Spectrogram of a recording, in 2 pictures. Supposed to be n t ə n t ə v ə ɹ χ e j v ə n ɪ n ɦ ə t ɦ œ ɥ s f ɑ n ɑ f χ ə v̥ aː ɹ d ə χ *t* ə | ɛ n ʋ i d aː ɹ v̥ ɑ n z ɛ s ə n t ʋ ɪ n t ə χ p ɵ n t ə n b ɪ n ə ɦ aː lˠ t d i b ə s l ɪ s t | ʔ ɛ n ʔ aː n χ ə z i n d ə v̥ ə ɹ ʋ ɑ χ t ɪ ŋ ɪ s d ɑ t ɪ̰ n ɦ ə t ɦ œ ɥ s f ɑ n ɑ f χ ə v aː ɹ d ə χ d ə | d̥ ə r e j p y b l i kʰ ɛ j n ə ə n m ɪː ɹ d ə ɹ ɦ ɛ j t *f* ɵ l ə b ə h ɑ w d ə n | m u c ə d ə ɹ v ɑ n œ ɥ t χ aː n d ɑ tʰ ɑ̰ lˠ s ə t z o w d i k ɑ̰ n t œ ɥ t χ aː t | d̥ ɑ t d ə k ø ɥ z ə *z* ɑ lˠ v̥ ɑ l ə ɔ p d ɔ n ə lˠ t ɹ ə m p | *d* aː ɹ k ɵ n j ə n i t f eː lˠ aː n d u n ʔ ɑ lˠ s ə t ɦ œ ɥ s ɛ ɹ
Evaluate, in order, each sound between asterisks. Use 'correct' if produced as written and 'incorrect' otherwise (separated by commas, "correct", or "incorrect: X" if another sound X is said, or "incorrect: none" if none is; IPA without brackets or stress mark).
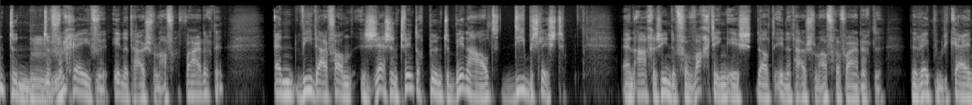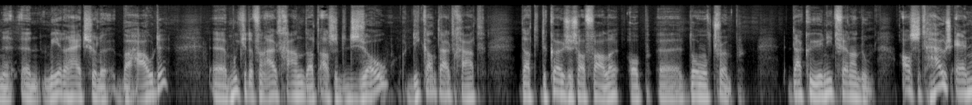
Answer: incorrect: d, incorrect: s, correct, correct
